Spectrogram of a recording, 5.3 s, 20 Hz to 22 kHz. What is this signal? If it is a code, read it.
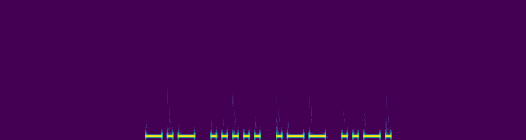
Morse code, heard as a keyed tone, about 22 wpm, 700 Hz. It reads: K5WF
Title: USA Call Signs - 4 Characters - Repeated 3x - 22wpm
